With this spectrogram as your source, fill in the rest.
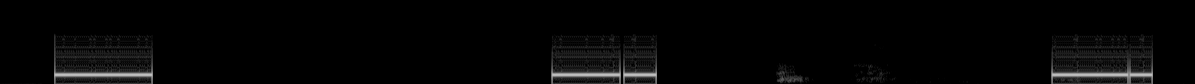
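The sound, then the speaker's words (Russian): A telephone ringback tone sounds as a callback call connects to the person being called. Three long steady beeps are evenly spaced with long silences between them, and a few faint brief sounds fall between the second and third. “Поступил обратный звонок через ВКонтакте. Начинаем звонить абоненту. Ожидайте соединения.”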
